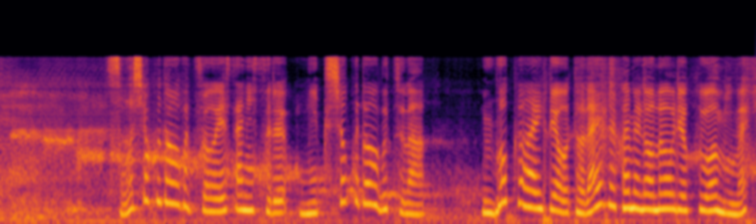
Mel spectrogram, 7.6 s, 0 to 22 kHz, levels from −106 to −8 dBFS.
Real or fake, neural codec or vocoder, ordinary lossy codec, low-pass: fake; codec, 16 kHz, 1 kbps, FunCodec, trained on Chinese and English, 50 frames a second; none; none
